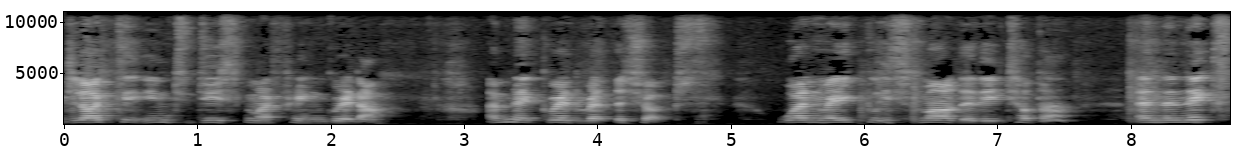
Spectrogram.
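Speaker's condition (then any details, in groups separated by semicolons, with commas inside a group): Cerebral palsy, dystonic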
